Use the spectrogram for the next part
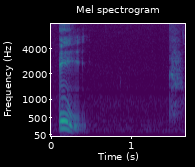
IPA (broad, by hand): iː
